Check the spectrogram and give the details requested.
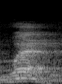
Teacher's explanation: Wa dimonyongkan. Wa saat awalnya dimonyongkan, habis itu disenyumkan seperti sebagaimana huruf yang lainnya, huruf tipis. Wa monyong di awal saja.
